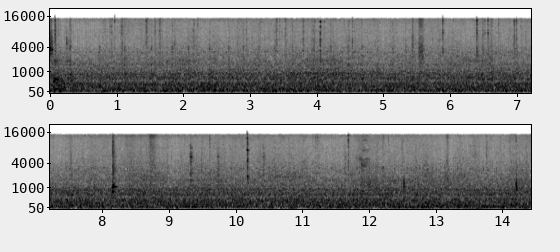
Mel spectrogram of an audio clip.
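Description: Scissor jack being cranked by its handle to lift the car: a few faint, irregular clicks over a steady low hiss.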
